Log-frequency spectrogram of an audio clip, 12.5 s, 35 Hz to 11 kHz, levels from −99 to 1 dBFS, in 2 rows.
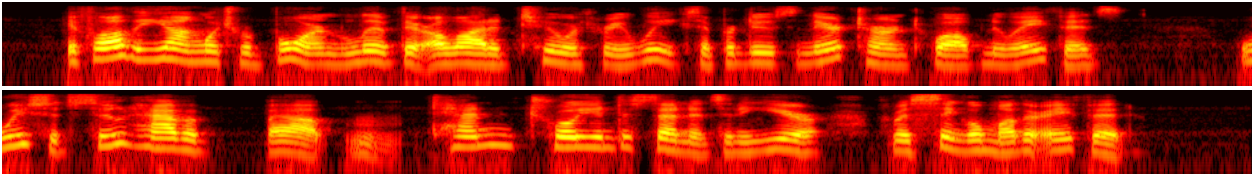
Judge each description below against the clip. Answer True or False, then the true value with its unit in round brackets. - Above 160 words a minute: True (180 wpm)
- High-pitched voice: False (180 Hz)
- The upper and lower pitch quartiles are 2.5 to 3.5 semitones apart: False (5.3 semitones)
